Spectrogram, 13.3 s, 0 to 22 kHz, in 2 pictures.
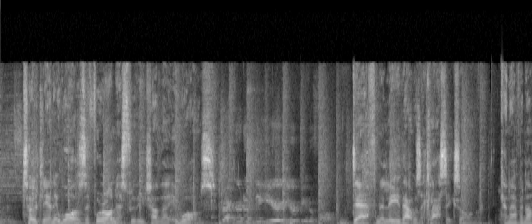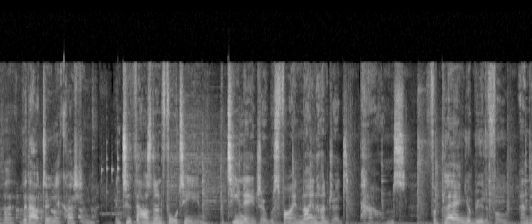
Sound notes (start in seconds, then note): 7.8 ringing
